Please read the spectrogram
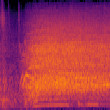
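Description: A tennis ball struck once at the very start, then a big stadium crowd bursting into loud, steady cheering and applause about half a second in as the match-winning point ends.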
